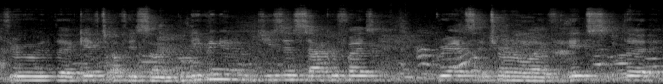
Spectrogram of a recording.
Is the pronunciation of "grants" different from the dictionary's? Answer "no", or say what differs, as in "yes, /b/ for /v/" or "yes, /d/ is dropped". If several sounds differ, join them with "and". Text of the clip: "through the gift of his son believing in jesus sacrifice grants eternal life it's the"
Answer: no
